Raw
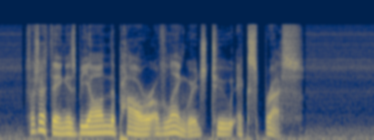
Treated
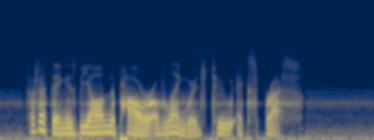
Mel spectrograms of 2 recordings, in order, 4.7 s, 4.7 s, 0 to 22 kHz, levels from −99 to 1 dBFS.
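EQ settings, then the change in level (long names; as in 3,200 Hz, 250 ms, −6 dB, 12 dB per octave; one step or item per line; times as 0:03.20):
transistor ladder low-pass 1,100 Hz, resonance 85%
spectral tilt −2 dB per octave
+8.5 dB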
